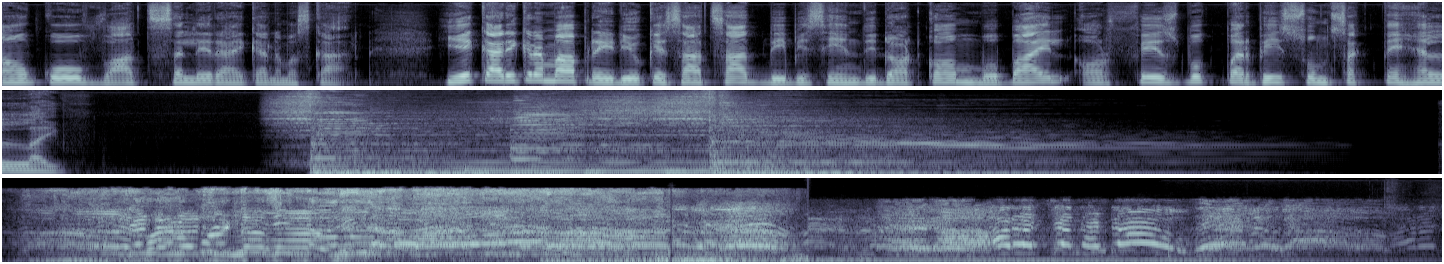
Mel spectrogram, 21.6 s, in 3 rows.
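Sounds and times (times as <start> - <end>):
speech: 0.0 - 7.6, 8.5 - 9.0
resonant musical chord: 8.6 - 13.7
protest crowd shouting and chanting slogans: 14.4 - 21.4.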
